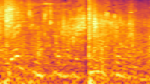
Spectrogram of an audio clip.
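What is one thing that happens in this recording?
A tower crumbles with a heavy crash.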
